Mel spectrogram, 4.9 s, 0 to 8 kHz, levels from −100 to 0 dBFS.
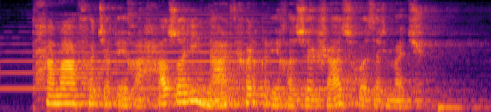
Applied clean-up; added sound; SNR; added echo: none; Wind instrument, woodwind instrument; 16 dB; reverberation time 1.1 s.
